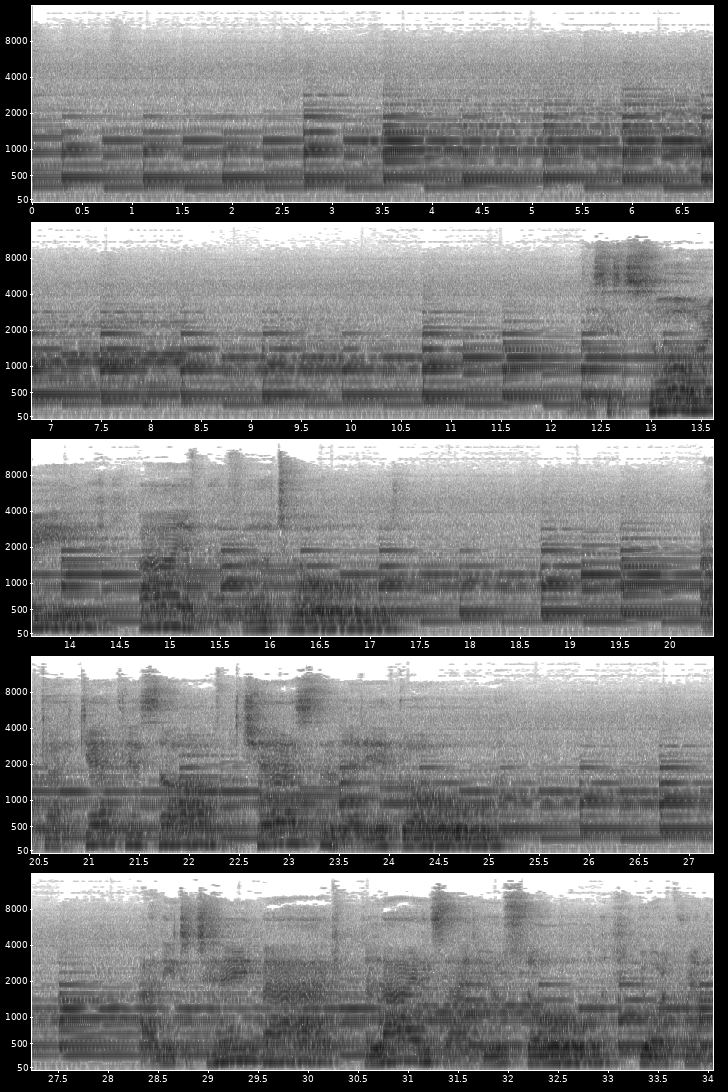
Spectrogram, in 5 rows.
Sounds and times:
Keyboard (musical): 0:00.0 - 0:34.0.

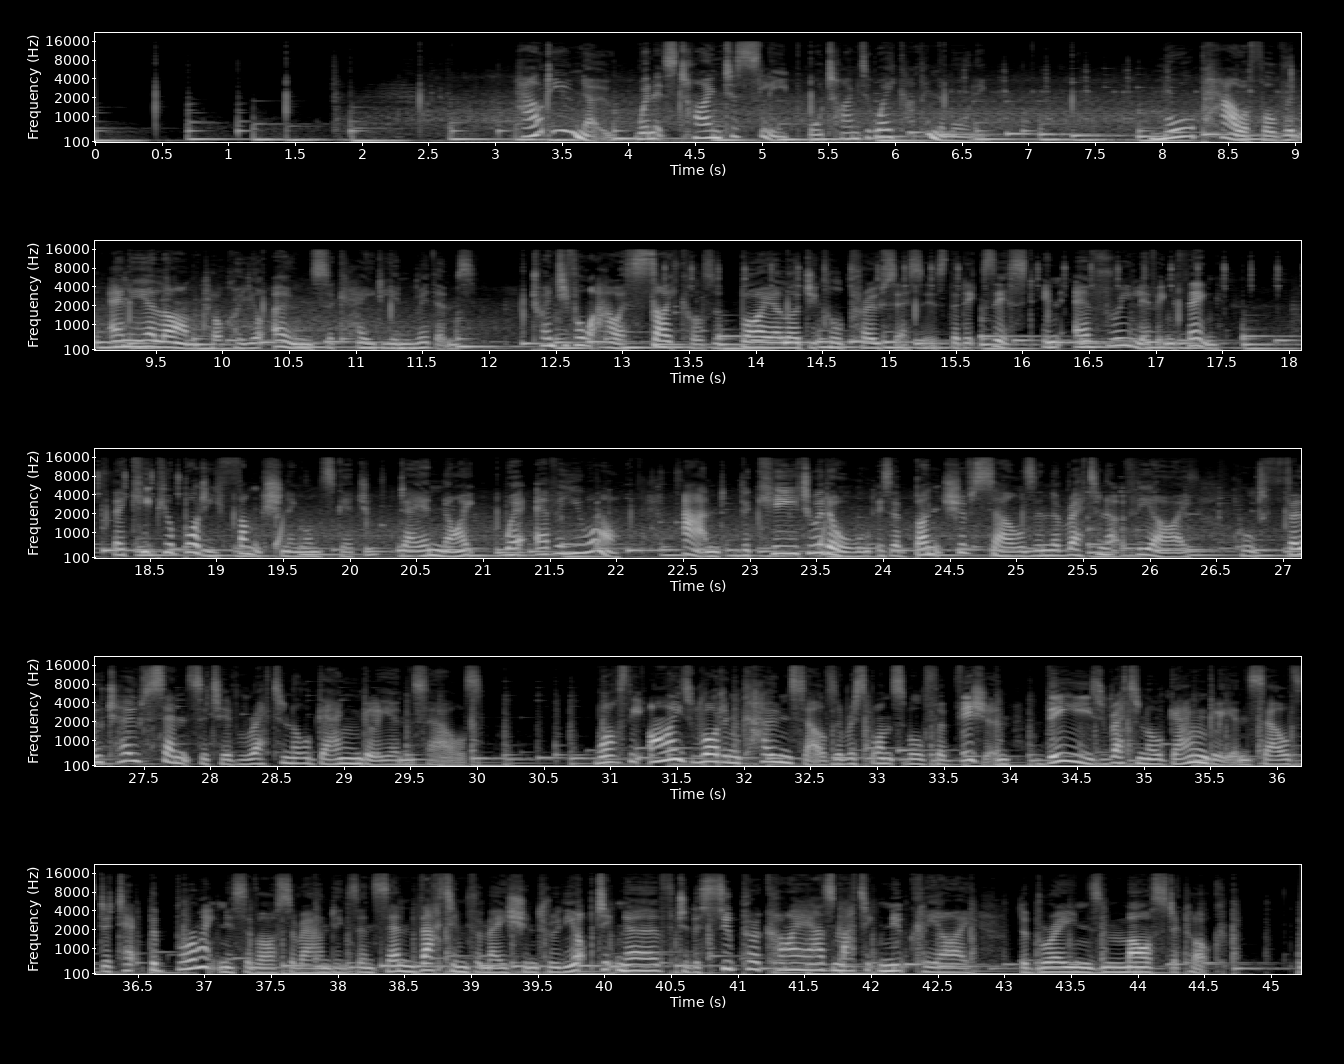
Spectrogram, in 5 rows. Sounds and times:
Music: 0:00.0 - 0:45.2
Speech: 0:03.2 - 0:06.7, 0:07.9 - 0:17.5, 0:18.2 - 0:30.0, 0:30.9 - 0:44.7.

